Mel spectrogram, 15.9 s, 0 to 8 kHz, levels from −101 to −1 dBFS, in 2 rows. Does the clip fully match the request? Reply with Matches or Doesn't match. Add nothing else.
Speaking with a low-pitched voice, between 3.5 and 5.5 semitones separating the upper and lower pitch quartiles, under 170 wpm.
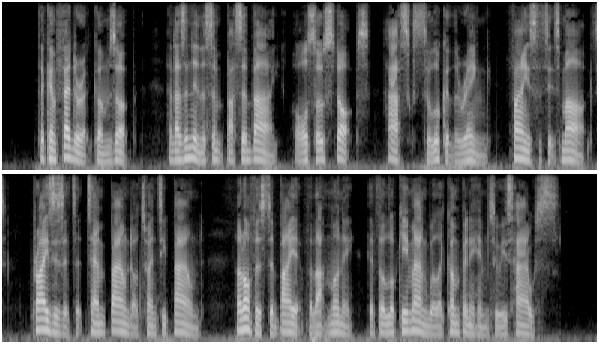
Doesn't match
